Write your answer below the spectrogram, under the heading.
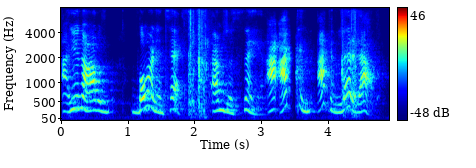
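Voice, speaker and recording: A raised, projected voice with an American accent, animated in tone, moving at a moderate pace through very wide pitch swings. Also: woman. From Maryland / DC area, US. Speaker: tarot reader. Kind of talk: live tarot reading for viewers. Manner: animated, chatty.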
